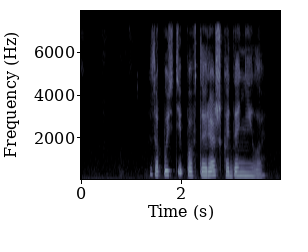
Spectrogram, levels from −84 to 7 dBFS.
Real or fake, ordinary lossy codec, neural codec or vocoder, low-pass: real; none; none; 7.2 kHz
